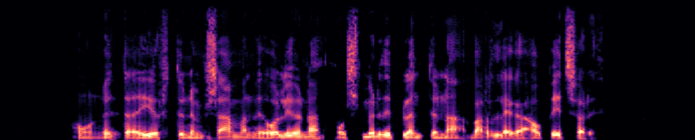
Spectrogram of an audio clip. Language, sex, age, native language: Icelandic, male, 40-49, Icelandic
